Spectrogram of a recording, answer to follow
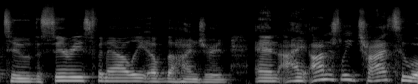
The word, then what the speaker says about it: The 100: 100 or as i now know it's actually pronounced the hundred so this is part two where i'm going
